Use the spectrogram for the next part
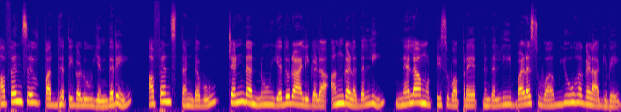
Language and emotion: Kannada, neutral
